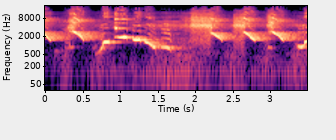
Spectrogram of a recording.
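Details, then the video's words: Samyong delivering varied whistled song indoors: falling slurred notes mixed with rippling descending phrases, then a string of evenly repeated downward whistles, loud and clear. "Inilah real samyong 1001 suara... Suara kencang, jernih, materi 1 hutan"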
